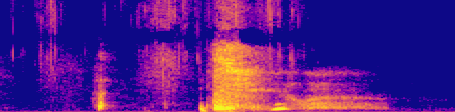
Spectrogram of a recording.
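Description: A quick indrawn breath, then one forceful sneeze with a trailing voiced exhale; allergic sneezing fit.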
